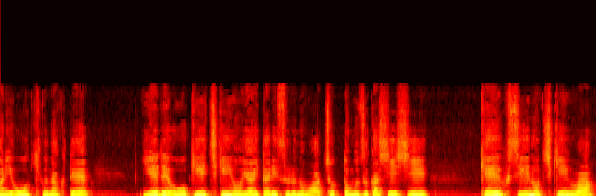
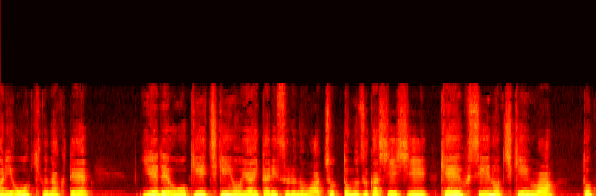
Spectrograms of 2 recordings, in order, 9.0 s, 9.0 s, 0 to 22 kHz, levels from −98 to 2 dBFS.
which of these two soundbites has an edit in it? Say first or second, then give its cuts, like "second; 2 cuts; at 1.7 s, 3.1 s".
second; 1 cut; at 6.5 s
